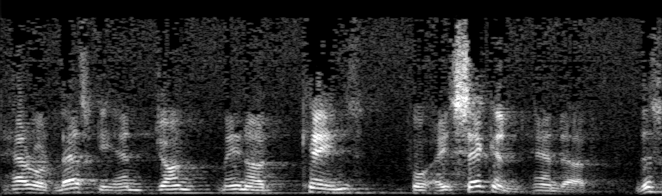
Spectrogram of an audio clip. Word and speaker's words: Keynes: or keynes he said keynes was a better word because it arrived with it rhymes with brains and this is the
